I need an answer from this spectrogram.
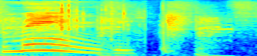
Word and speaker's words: Mingua: game of the week mingua beef jerky is that how you say it I've always heard it pronounced MinGa beef jerky yeah I know how to pronounce this it's mingwa MinGa no it's mingy if you like jerky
